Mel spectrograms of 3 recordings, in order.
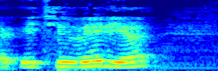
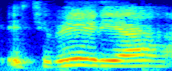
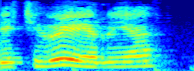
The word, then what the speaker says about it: Echeveria: Eh, claro, aquí la mayoría les dice Echeveria, algunos les dicen Echeverria, que esa es totalmente la forma incorrecta, digámoslo, y, pero la pronunciación es Echevequia.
